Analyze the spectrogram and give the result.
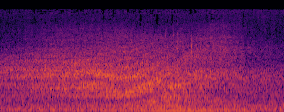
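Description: A steady, loud roar of traffic on the Huey P. Long Bridge over the Mississippi River, with deep engine rumble and tire hiss swelling slightly as vehicles pass; no one speaks.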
